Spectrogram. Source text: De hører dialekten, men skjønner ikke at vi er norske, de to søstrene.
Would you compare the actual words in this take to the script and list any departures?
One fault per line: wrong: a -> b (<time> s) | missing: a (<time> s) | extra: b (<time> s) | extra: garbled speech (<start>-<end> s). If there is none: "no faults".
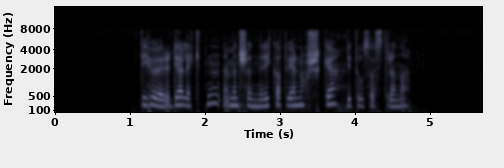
no faults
